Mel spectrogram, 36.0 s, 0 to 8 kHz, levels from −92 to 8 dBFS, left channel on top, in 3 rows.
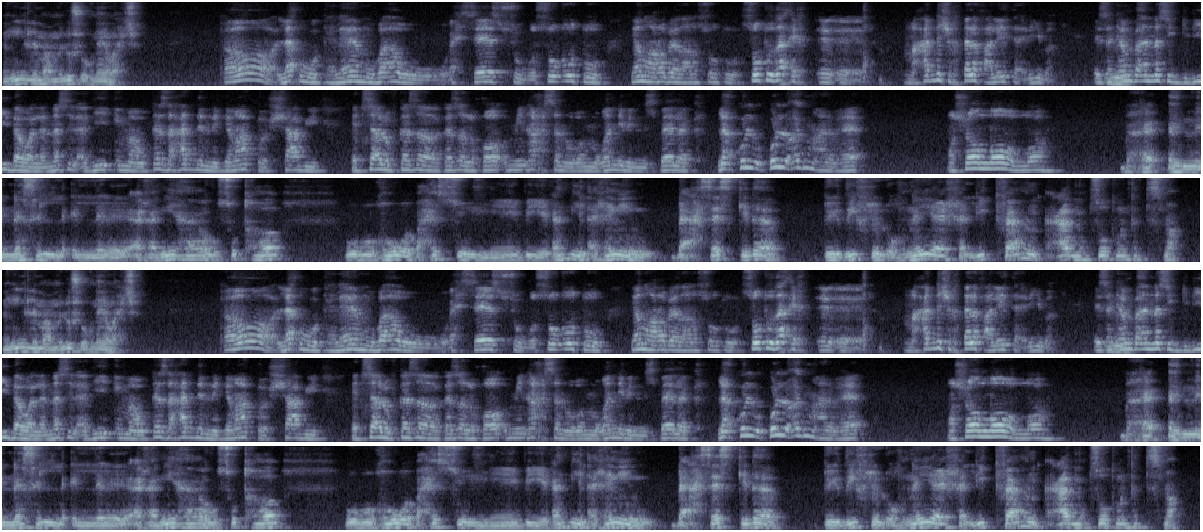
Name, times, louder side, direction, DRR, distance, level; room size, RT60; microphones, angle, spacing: voice 1, 0.0-1.4 11.0-11.3 23.2-27.0 27.4-31.8 32.2-35.7, right 2 dB, 25° right, 2.1 m, -27 dB
voice 2, 2.2-6.0 6.3-8.6 9.0-10.5 10.9-20.6 21.4-22.5, right 1 dB, 10° right, 1.6 m, -30 dB
6.5 x 4.1 x 5.2 m
head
